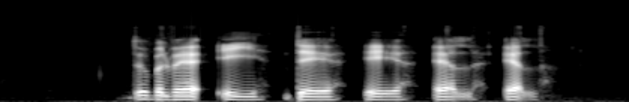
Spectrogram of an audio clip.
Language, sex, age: Swedish, male, 21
